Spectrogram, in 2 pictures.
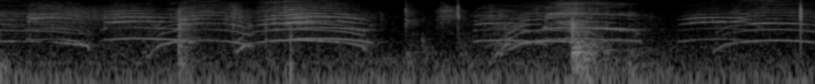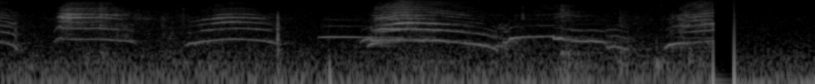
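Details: Many kittens mewing in quick overlapping high arcs, a busy chorus with a brief lull midway and a sharp click near the end.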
